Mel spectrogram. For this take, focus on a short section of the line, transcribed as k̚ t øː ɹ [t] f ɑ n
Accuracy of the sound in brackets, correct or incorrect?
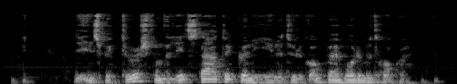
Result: incorrect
